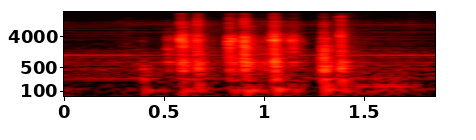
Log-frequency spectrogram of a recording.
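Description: Several computer keyboard keys pressed in a quick cluster on an old Dell OptiPlex GX110 desktop to paste files, about five crisp clicks, close and clear over a steady faint hum.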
